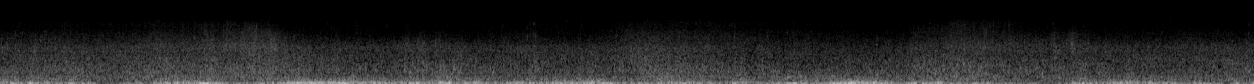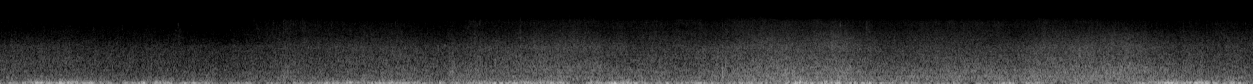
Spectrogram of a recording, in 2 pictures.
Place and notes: on the windy side of the peninsula
the city, the country & me: october 3, 2010
Middelhagen, Deutschland, 3 October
